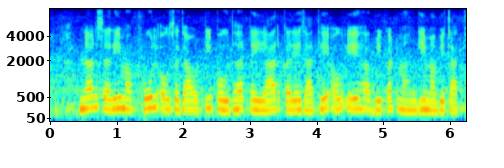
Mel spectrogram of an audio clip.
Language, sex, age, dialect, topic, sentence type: Chhattisgarhi, female, 56-60, Western/Budati/Khatahi, agriculture, statement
